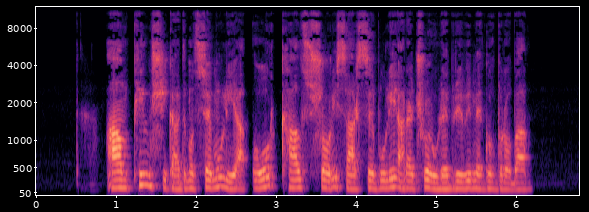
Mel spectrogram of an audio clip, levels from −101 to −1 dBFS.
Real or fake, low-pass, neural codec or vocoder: real; 10.8 kHz; none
